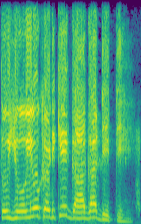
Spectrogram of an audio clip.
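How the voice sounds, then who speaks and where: A radio host playing Bauaa, a cheeky young prank caller who teases people with wordplay and puns. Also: male voice, very high voice, wildly swooping pitch, unhurried, fairly bright tone, pitched above the performer's own voice, exaggerated voice. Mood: teasing. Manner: teasing, playful, wordplay jokes.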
